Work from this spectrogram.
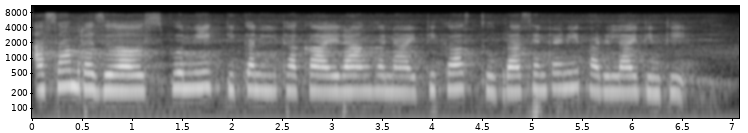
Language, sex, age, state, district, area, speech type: Bodo, female, 18-30, Assam, Kokrajhar, rural, read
